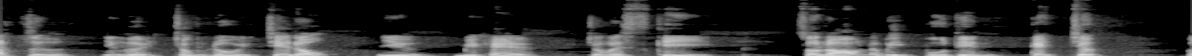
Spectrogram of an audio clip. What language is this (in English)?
Vietnamese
